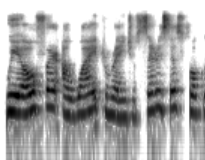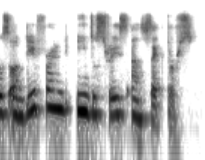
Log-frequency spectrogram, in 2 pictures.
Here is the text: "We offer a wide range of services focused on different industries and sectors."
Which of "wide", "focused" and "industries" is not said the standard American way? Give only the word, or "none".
industries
